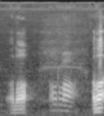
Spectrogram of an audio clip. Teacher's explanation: takrir itu getarnya berulang-ulang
